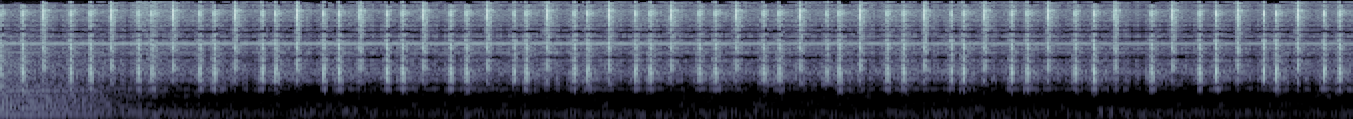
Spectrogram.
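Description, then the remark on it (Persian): Steady, rapid keyboard typing sound played by a chat app while a contact types a message: a dense run of crisp, evenly spaced clicks, a few per second, continuing without pause. The sound is clear, with no voices. “ببینیم وقتی دارید می نویسه اینجا صدای تایپش هم میاد، البته اگه اسکریپت نصب کرده باشین.”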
